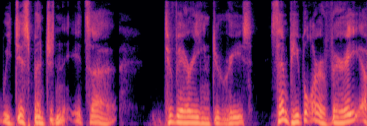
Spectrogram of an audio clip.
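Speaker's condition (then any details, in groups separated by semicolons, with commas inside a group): Spinocerebellar ataxia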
